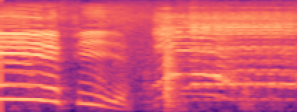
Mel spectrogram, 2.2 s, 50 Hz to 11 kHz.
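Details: Miniature goats on a breeding farm in June 2022, during the kidding season with births ongoing. Loud quavering bleats: a short wavering cry, then a second bleat falling sharply in pitch, followed by a longer trembling bleat that holds steady.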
